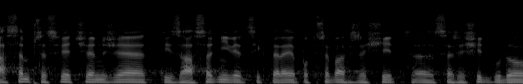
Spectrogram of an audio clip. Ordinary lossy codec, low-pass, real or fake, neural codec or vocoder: MP3, 96 kbps; 10.8 kHz; real; none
